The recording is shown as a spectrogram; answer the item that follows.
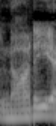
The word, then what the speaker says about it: Nadi: Do you know how to spell that? Nadi? N-O-D-D-I? – N-A-D-I. – Nadi. N-A-D-I. Okay. – Nadi. Okay. N-A-D-I-S. Nadis.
